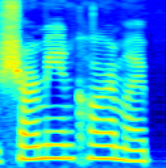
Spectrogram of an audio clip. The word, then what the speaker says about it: Charmian Carr: The female singer we'll hear, is her name Charmian Carr? – That's correct. – Pronouncing that correctly? – That's correct. – Okay.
